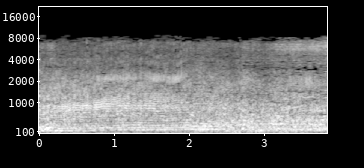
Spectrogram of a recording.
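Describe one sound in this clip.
A van's engine hums as it drives over dirt.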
